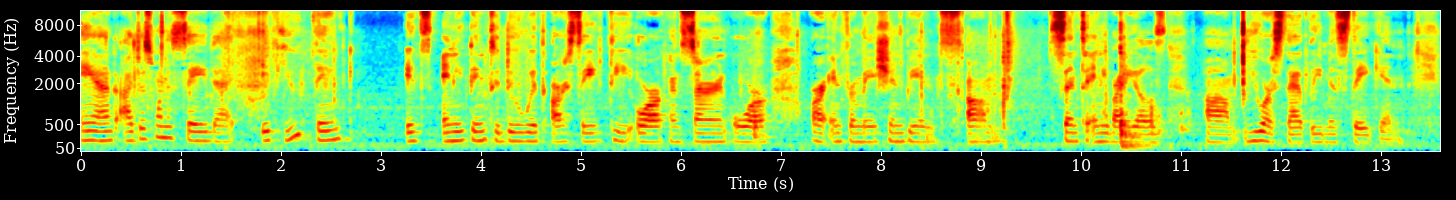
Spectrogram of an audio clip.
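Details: Adult woman speaking; ordinary speech.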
